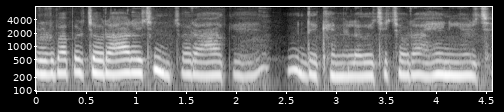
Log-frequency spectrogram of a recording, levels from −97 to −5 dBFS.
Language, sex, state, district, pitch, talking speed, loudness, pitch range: Maithili, female, Bihar, Katihar, 230 Hz, 210 wpm, -16 LUFS, 220-245 Hz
